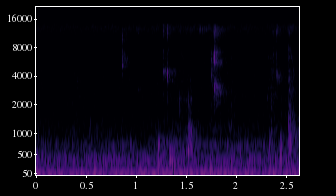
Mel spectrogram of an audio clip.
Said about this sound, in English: I'm gonna take a sip of my Paloma.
